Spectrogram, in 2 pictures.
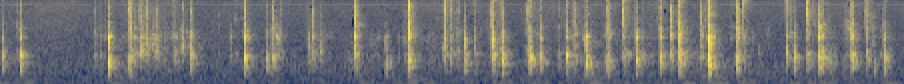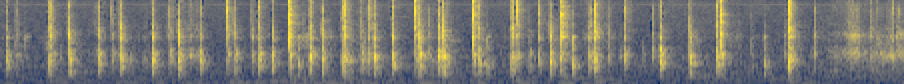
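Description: Steady typing on a full-size light blue and pink Cinnamoroll mechanical keyboard with plastic keycaps, struck with long acrylic nails and the fingertips of both hands. Quick, bright plastic clicks and clacks patter in an irregular, dense stream with very short decay.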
